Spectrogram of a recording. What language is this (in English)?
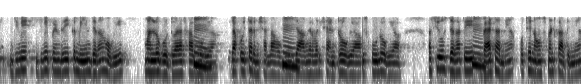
Punjabi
